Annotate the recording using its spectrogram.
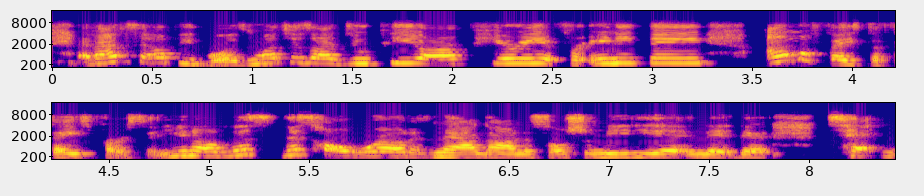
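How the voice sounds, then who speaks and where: This woman talks loudly and very fast with an American accent, her high, animated voice swinging very widely in pitch. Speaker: radio personality and community advocate. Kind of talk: interview, casual chat. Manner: loud, projecting.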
